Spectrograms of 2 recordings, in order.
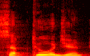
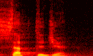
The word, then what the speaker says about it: Septuagint: That's really how you pronounce that. It's not Septuagint, it's Septuagint.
